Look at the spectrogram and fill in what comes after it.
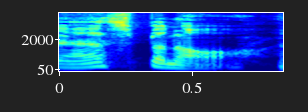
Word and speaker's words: Aspinall: I am on the DL here with Brian Aspinall, and I'm saying that correctly, right? – That's it, yep.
